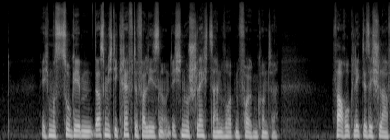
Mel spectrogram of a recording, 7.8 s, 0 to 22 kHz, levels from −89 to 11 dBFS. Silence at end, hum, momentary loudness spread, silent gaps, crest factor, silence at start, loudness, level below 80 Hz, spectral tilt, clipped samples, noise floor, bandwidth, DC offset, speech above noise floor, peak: 0 s; none; 7 LU; none; 20 dB; 0.85 s; -22 LUFS; -66 dBFS; -6 dB/octave; under 0.1%; -60 dBFS; 19.5 kHz; under 0.1%; 39 dB; -2 dBFS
